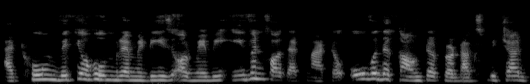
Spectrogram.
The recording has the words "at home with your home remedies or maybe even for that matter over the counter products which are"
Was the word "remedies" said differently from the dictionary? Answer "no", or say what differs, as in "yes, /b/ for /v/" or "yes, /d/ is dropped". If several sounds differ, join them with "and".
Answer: no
